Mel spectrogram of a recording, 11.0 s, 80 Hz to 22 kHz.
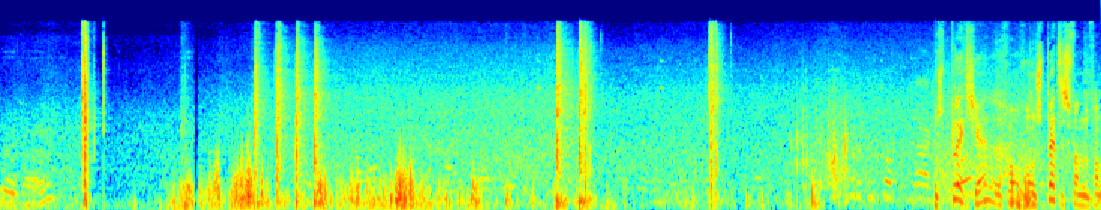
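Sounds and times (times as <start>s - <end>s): paintball markers firing: 5.6s - 6.0s.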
